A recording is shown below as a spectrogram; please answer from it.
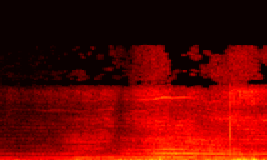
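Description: E-flite Convergence VTOL model's electric motors and propellers whining as it makes a fast flyby in multi-rotor mode. The whine grows louder as it nears, drops slightly in pitch as it passes, and ends in a rush of noise as it goes by closest.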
